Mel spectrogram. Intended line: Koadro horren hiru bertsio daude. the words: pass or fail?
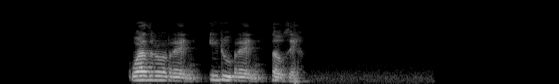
fail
